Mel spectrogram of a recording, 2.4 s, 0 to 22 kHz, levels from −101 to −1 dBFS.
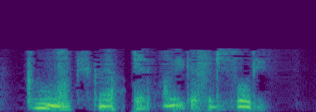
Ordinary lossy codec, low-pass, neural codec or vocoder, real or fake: MP3, 16 kbps; 3.6 kHz; codec, 44.1 kHz, 0.9 kbps, DAC; fake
